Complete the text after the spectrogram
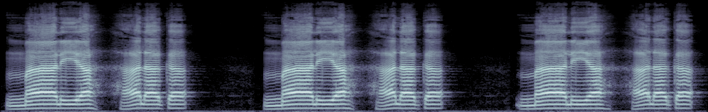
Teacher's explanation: پہلا طریقہ یہ ہے کہ دو الگ الگ ہاؤں سے پڑھیں لیکن پہلی ہا پر معمولی سا وقفہ کر کے لفظ حلقہ کی ہا کو بغیر تشدید کے پڑھیں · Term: اظہار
